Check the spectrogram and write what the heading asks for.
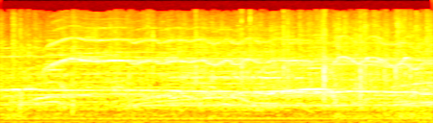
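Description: Concert audience cheering and whooping, with long wavering high calls, and clapping starting to come in near the end.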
